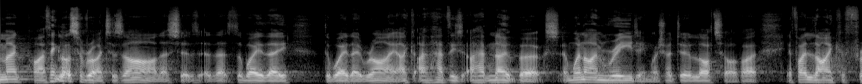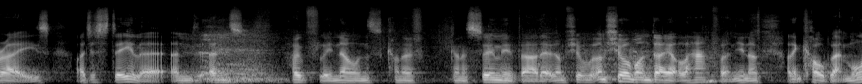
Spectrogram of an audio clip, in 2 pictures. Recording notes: live at The Rio Cinema in London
